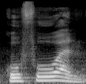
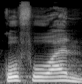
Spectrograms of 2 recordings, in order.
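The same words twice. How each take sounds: The two takes are said the same way.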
